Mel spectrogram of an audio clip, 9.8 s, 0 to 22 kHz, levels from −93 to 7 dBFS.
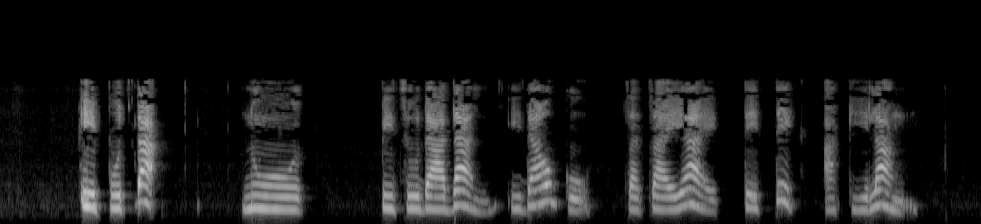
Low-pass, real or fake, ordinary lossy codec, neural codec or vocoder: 7.2 kHz; real; MP3, 24 kbps; none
